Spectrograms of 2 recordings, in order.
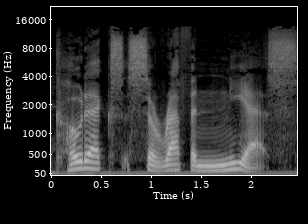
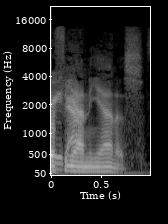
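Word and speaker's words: Codex Seraphinianus: Codex Serafinianus. – The Codex Serafinianus. – No. Serafinianus. – Serafinianus. – Throw in an extra syllable just for the hell of it.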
